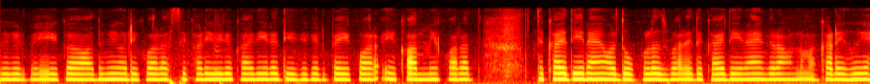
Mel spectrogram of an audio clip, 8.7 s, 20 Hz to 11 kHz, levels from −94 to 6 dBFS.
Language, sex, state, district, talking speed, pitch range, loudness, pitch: Hindi, female, Bihar, Madhepura, 285 wpm, 215-220 Hz, -17 LUFS, 220 Hz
